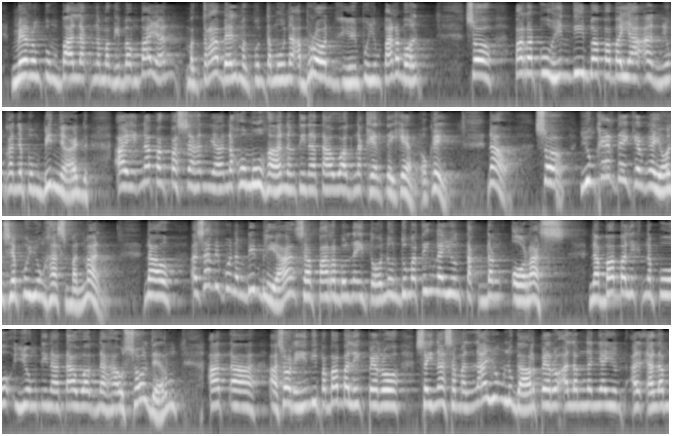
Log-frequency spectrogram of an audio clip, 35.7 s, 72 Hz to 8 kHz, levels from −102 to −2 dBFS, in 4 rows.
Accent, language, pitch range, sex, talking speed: native, Filipino, 245-295 Hz, male, 145 wpm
